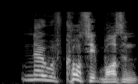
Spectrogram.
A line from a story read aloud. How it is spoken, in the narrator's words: said Harry impatiently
